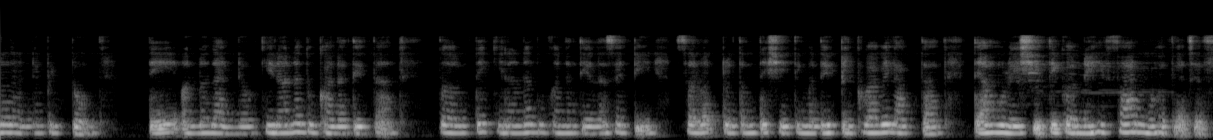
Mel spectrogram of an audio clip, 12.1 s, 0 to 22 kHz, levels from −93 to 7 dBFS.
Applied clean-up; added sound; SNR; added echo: neural mask model DeepFilterNet 3.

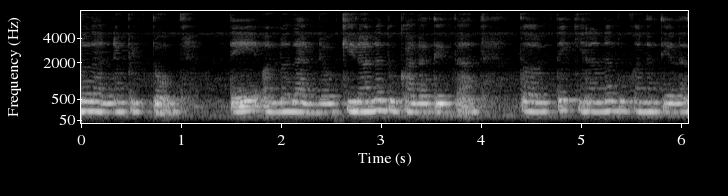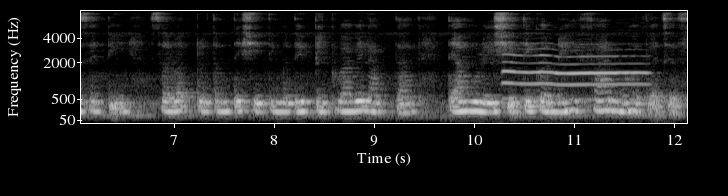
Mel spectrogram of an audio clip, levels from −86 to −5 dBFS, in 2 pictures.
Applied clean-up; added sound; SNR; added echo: none; Wind instrument, woodwind instrument; 6 dB; reverberation time 0.7 s.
